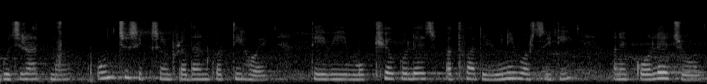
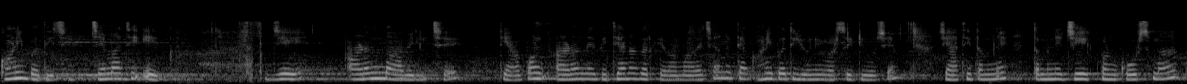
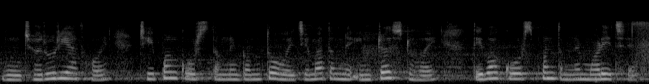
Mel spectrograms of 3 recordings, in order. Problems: background sounds at intervals, background conversations at intervals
